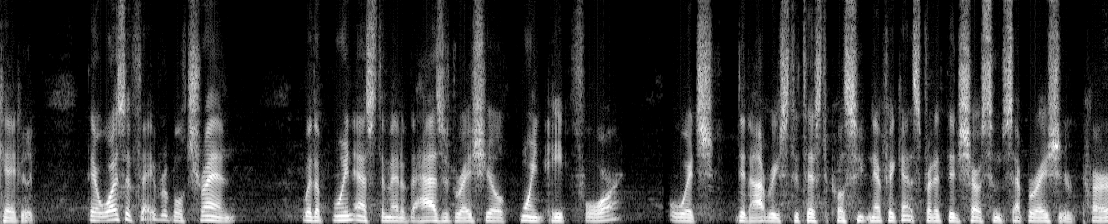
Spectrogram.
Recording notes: On this episode, we bring you interviews recorded live at the HFSA Annual Scientific Meeting in early October 2023.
